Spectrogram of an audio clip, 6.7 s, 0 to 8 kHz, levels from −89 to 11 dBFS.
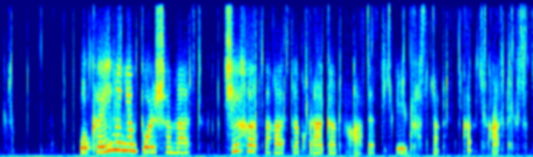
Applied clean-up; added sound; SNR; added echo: neural diffusion model UNIVERSE++.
